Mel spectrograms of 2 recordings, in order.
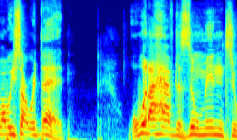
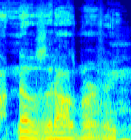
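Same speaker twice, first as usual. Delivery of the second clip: very deep, very quiet murmur in a put-on voice; 9 semitones lower, 14 dB quieter than usual. Mocking how another person sounded: imitating someone in a deeper voice. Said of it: "That's how you sound".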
